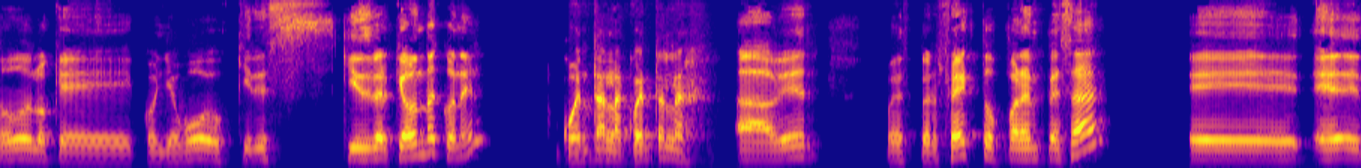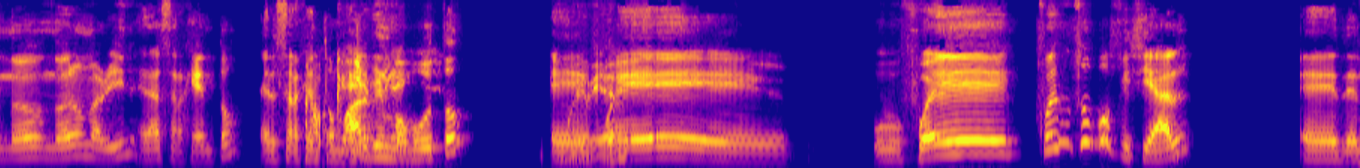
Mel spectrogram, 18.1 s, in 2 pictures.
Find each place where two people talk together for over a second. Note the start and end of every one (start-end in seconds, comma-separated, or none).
none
